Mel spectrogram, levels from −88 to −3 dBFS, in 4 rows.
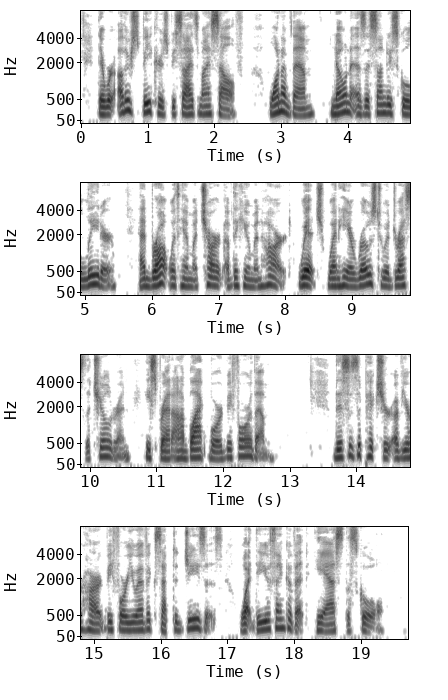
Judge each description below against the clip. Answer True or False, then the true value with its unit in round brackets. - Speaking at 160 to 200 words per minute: True (190 wpm)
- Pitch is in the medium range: True (170 Hz)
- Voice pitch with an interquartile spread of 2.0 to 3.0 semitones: True (2.6 semitones)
